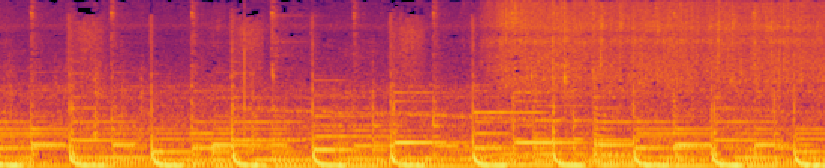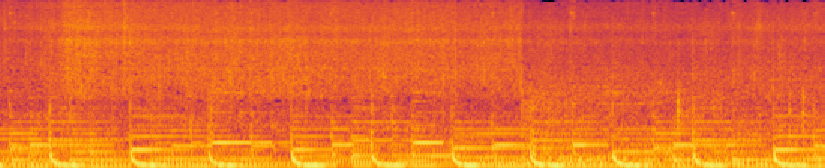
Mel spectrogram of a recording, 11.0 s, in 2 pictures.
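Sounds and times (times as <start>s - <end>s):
background music with steady beat: 0.0s - 11.0s
ginger sizzling in hot oil: 3.2s - 11.0s.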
